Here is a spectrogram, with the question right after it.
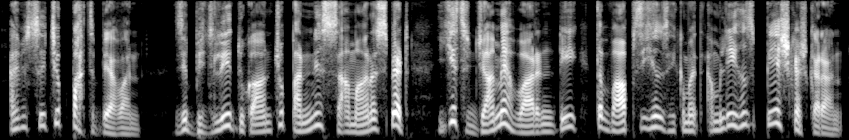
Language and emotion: Kashmiri, happy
